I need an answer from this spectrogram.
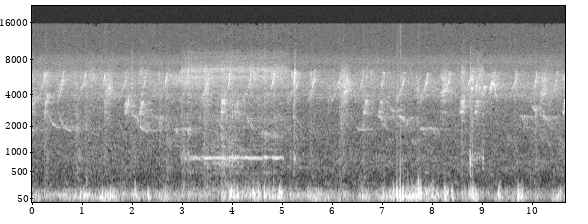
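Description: Many small birds chirping in quick, scattered calls, over a low rumbling background noise. About three seconds in, a single steady tone is held for about two seconds.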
